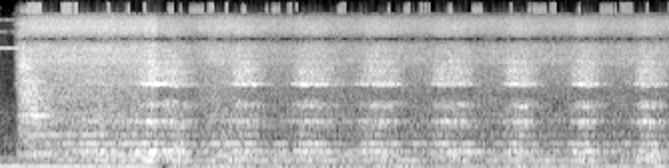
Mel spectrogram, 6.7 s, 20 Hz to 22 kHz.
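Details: Chambersburg air power hammer, idle since 1987, run uninstalled on an inadequate air supply; rhythmic surges of air hiss about ninety a minute over a constant blow, cycling evenly for the first time since 1987. Normal air power hammer cycling.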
